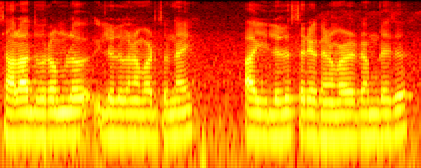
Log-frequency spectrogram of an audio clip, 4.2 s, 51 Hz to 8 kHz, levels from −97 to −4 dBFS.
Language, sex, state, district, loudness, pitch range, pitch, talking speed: Telugu, male, Telangana, Mahabubabad, -20 LUFS, 130-135 Hz, 135 Hz, 130 wpm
